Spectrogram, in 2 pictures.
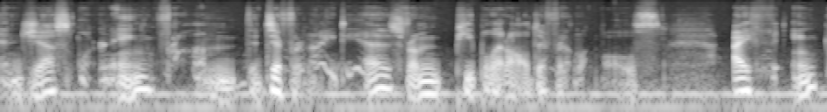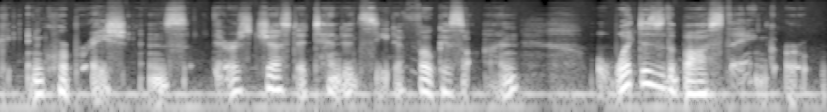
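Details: Adult woman with spasmodic dysphonia diagnosed this year, involving vocal cord spasms; she attributes it partly to voice overuse from podcast hosting and to stress, and it is occurring during this real recorded interview: spasmodic dysphonia.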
